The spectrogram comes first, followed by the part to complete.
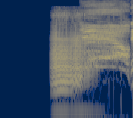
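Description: Dead silence, then about a second in a low, buzzy comedic sound effect that lasts a little over a second and drops in pitch at the end, an anticlimax sting for an unimpressive reveal.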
